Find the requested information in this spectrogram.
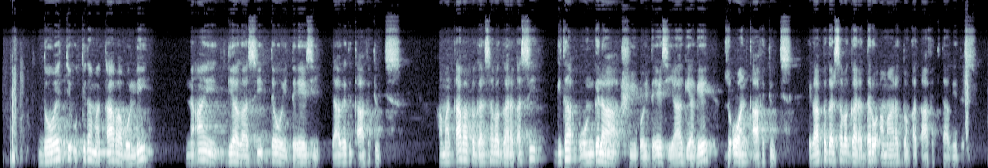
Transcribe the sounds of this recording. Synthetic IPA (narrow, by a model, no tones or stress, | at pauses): d̪o̞ːwɛt̪ːɪʔʊt̪ːɪd̪ɐmɐt̪ʼːaːfaːbɔlːi | nɐʔɐjd̪ɪjaːɡaːsːɪd̪ɛʔɔjd̪ɛʔe̞ːsɪ | jaːɡe̞ːt̪ɪt̪ʼaːfɛt̪ːɪʊt̪ʼːɪ̥s | hɐmɐt̪ʼːaːfaːpːɛɡɐɾsɐbɐɡːaːɾɐkʼɐsːɪ | ɡɪt̪ɐwɔŋɡɛlaːʃiːkʼɔjd̪ɛʔe̞ːsɪjaːɡɪjaːɡe̞ː | zɔʔɔwant̪ʼaːfɛt̪ːɪʊt̪ʼːɪ̥s | hɛɡaːpːɛɡɐɾsɐbɐɡːaːɾɐd̪ɐɾɔʔɐmaːɾɐt̪ːʊwɐŋkʼɐt̪ʼaːfɛt̪ːɪ̥d̪aːɡeːd̪ɛs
